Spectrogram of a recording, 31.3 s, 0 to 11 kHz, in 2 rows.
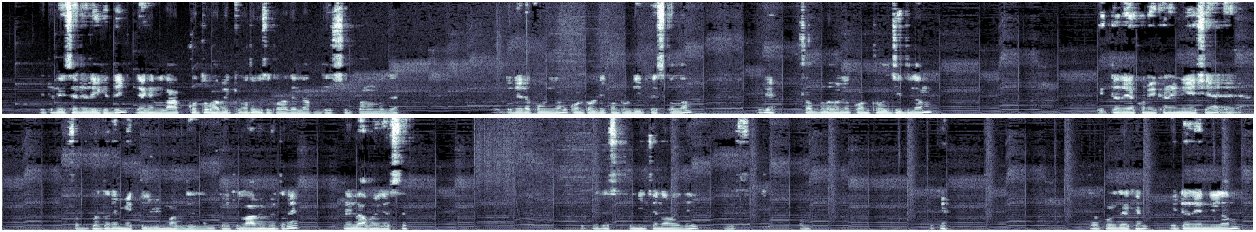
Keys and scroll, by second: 6.9 ctrl+d, 10.7 ctrl+g.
